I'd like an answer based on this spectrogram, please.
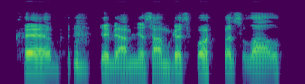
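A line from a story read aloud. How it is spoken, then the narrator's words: Gnome groaning. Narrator (Russian): простонал гном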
